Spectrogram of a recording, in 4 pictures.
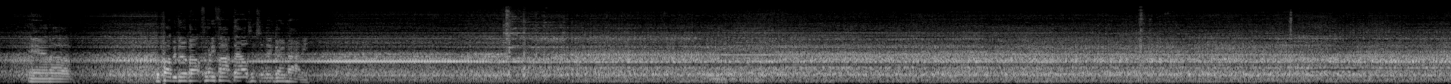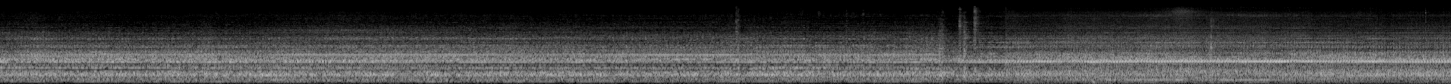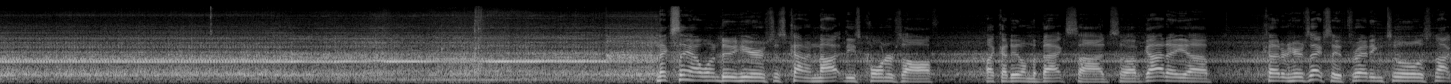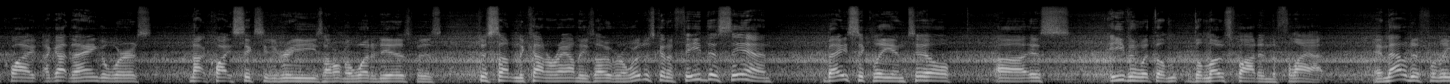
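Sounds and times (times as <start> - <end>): metal lathe gear whine: 0.0 - 58.0
tool cutting metal: 4.7 - 8.4, 21.6 - 29.5, 31.0 - 35.7.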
